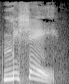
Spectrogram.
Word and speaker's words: Michee: Michee, you know, we're speaking off air and I kept getting his name wrong because it's spelled M-I-C-H-E-E. So I was like, oh, Michee or Michee. And he's like, no, my name is Michee, but you must put the French accent. And if you don't have the French accent, then you cannot say my name correctly.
